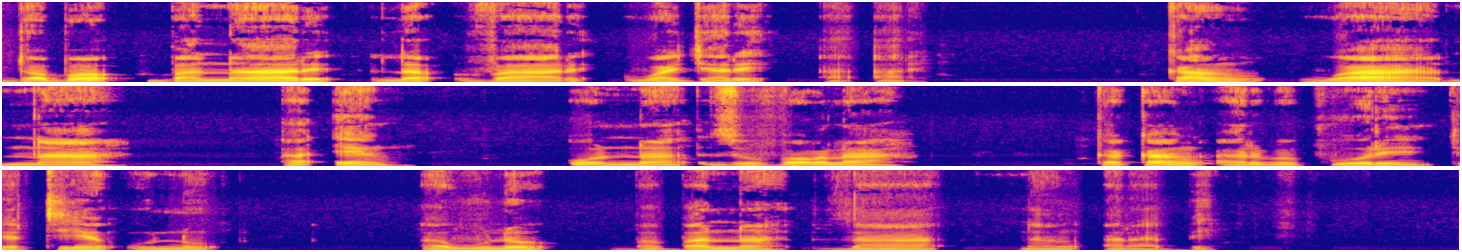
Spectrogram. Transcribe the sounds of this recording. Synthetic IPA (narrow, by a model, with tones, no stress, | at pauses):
dɔ˦bɔ˦ba˨naː˦ɾɪ˨ | la˦vaː˨˦˨ɾɪ˨ | wa˨d͡ʒɛ˨ɾɪ˦ | a̰˨ʔa˨ɾɪ˨ | ka˨˦ŋwaː˦naː˨˦ | a˨ʔɪ˨ŋ | ʊ˨na˨zʊ˦vɔ˨ɣlaː˦ | ka˨ka˨˦ŋa˨ɾɪ˨ba˨pu˨o˨ɾi˦nt͡ʃɛ˦tɪ˦ɛ˦˨ŋʊ˨nu˦ | a˨wu˨lo˦ | ba˨ba˦nːa˨zaː˨˦ | na˨˦ŋa˨ɾa˨bɛ˨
